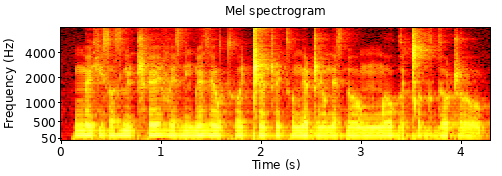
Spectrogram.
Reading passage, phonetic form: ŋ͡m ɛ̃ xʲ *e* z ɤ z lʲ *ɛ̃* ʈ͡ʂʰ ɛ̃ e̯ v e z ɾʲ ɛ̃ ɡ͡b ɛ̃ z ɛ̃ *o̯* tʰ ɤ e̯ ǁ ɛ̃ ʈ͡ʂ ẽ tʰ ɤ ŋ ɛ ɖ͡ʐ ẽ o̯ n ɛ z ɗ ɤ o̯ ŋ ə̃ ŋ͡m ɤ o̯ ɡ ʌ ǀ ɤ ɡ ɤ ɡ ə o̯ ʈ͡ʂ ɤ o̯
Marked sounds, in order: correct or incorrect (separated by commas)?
correct, incorrect, correct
